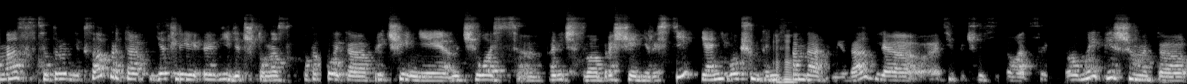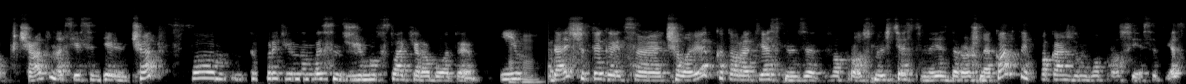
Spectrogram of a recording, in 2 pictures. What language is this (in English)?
Russian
